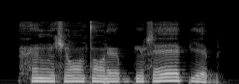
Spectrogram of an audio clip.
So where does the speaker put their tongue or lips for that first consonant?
throat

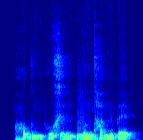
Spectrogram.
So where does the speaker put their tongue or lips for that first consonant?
throat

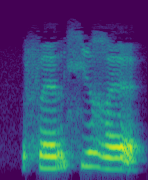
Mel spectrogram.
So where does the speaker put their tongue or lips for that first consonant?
lips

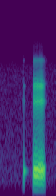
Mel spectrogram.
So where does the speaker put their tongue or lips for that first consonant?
throat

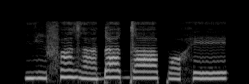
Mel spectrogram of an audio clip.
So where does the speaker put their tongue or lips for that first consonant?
palate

